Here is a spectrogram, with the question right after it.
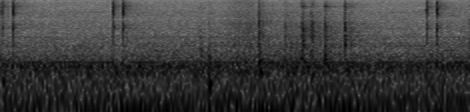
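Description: Close computer keyboard typing during circuit design work, with irregular clicks and short bursts of keypresses over a quiet room hum.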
